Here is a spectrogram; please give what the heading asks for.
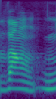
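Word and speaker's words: vingt: нос носовым звуком м буква т в слове вам не произносится это по правилам чтения французской закон о но если следующее слово будет начинаться с гласного и леса штаты будет произноситься например словосочетание 20 лет мы произнесем как вам там то есть мы видим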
